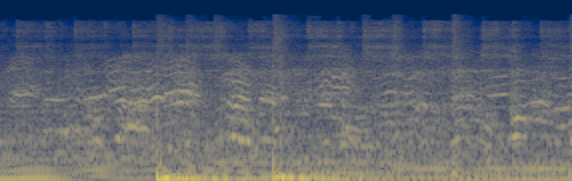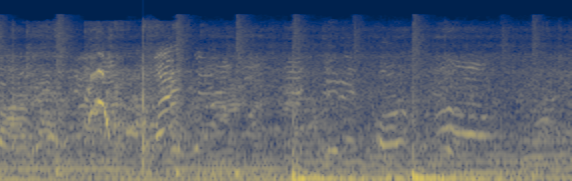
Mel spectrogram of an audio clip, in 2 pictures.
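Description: Many young children's voices shouting and cheering together over music with a heavy, thumping bass.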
